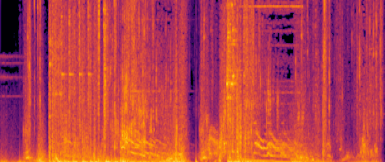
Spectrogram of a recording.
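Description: Blows and slashes land with heavy thuds in a fight.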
